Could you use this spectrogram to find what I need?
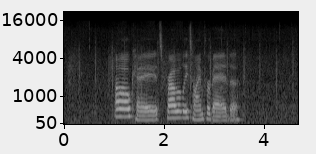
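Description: A young woman speaks casually into a close microphone.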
